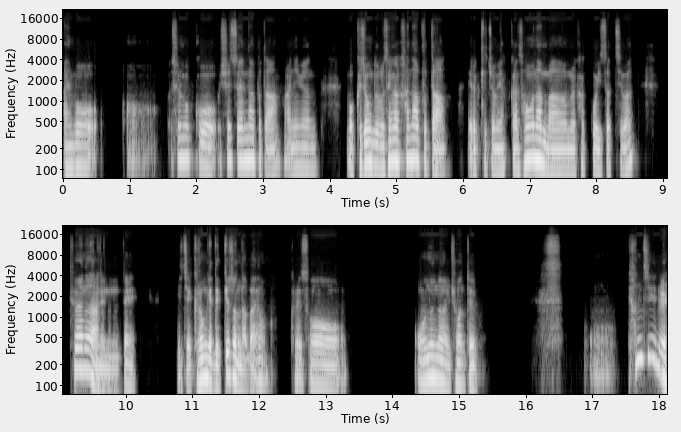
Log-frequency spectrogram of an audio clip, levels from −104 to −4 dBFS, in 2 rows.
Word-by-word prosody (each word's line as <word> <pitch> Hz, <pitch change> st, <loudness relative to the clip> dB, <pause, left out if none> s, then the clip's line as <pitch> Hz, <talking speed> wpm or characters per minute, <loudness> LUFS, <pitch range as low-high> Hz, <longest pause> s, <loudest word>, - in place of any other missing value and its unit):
'아니 110 Hz, 0 st, -1 dB
뭐 110 Hz, 0 st, 0 dB, 0.5 s
어 -, -, -12 dB, 0.5 s
술 145 Hz, -, -3 dB
먹고 140 Hz, -6 st, 0 dB
실수했나 140 Hz, +1 st, 0 dB
보다.' 105 Hz, -4 st, -3 dB
아니면 105 Hz, -2 st, -4 dB, 0.4 s
뭐 -, -, -2 dB
'그 -, -, -3 dB
정도로 125 Hz, -3 st, +3 dB
생각하나 140 Hz, +4 st, +2 dB
보다.' 115 Hz, -6 st, 0 dB, 0.3 s
이렇게 -, -, -5 dB
좀 100 Hz, 0 st, -2 dB
약간 100 Hz, +1 st, -3 dB
서운한 140 Hz, +2 st, +4 dB
마음을 95 Hz, -1 st, +1 dB
갖고 105 Hz, +2 st, -5 dB
있었지만 105 Hz, +5 st, -4 dB, 0.6 s
표현은 175 Hz, -1 st, +4 dB
안 -, -, +4 dB
했는데 85 Hz, +3 st, -3 dB, 0.6 s
이제 90 Hz, -, -3 dB
그런 120 Hz, +6 st, +4 dB
게 120 Hz, -, +6 dB
느껴졌나 100 Hz, -, +2 dB
봐요. 125 Hz, +7 st, -1 dB, 0.3 s
그래서 100 Hz, -3 st, +1 dB, 1.2 s
어느 120 Hz, +4 st, +3 dB
날 115 Hz, -6 st, +3 dB
저한테 100 Hz, -2 st, 0 dB, 1.7 s
어. -, -, -14 dB, 0.2 s
편지를 235 Hz, -, +2 dB
115 Hz, 250 characters per minute, -23 LUFS, 100-140 Hz, 1.7 s, 게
